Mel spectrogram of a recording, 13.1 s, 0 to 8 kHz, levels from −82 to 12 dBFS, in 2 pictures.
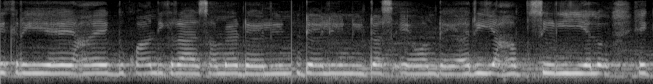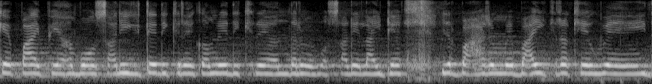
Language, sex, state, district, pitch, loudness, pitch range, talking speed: Hindi, male, Chhattisgarh, Sarguja, 270 Hz, -14 LUFS, 265-275 Hz, 180 wpm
